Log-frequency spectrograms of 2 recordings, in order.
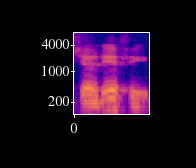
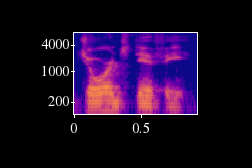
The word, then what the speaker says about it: Joe Diffie: His name's Joe Diffie, but the whole video, for some reason, either I was thinking George Jones or something. I called him George Diffie the whole time.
